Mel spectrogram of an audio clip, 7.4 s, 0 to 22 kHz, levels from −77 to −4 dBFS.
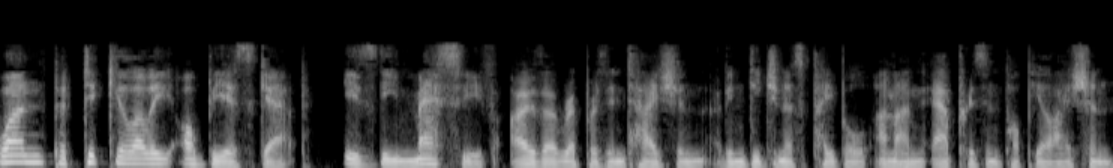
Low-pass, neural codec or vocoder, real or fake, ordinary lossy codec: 7.2 kHz; codec, 16 kHz, 1.1 kbps, Voila-Tokenizer; fake; MP3, 32 kbps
